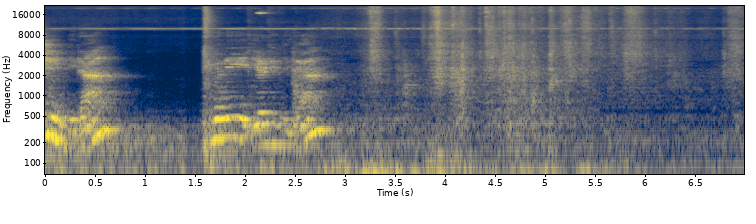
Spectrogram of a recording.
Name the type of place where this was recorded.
elevator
